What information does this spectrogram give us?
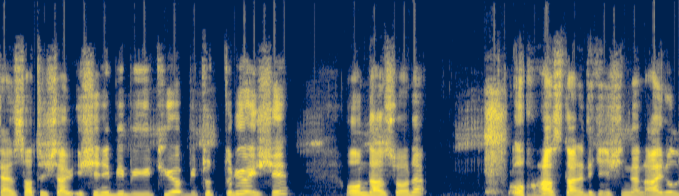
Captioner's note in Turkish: homurdanır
